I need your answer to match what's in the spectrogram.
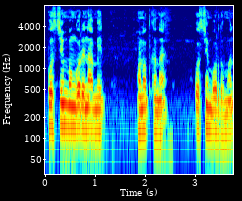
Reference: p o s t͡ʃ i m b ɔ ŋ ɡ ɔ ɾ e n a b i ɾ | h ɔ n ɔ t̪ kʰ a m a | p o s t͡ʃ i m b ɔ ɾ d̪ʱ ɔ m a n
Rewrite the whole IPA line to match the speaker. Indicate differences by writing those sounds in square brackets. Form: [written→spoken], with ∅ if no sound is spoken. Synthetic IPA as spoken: p o s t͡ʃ i m b ɔ ŋ ɡ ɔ ɾ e n a [b→m] i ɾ | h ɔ n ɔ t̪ kʰ a [m→n] a | p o s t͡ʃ i m b ɔ ɾ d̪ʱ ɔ m a n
